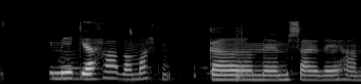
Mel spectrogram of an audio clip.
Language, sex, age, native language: Icelandic, female, 12, Icelandic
